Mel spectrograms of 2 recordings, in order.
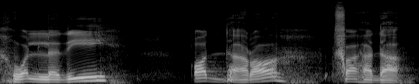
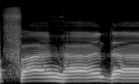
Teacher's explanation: دال پڑھنے کے بعد ہونٹوں کو ملا دیا، تو ہونٹوں کو جب آپ نے ملایا تو ایسا لگا کہ میم کی آواز آ گئی۔ یہ ہوا غیر محسوس انداز میں، لیکن جب آپ اس کو سنیں گے تو یہ غلطی آپ جج کر پائیں گے۔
